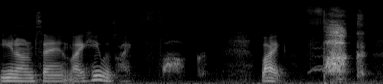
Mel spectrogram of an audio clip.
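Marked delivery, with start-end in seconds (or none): 1.6-3.6 muttered under breath, lower and much slower. Retelling how he cursed to himself as the room heard: retelling a muttered curse. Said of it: "Under his breath".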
